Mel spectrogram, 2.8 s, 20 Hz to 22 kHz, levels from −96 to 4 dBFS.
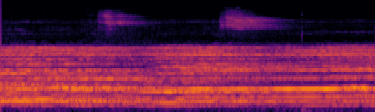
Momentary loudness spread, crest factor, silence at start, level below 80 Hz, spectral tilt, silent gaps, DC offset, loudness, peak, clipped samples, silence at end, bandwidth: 5 LU; 14 dB; 0 s; -88 dBFS; -0.5 dB/octave; none; under 0.1%; -28 LUFS; -14 dBFS; under 0.1%; 0 s; 14 kHz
